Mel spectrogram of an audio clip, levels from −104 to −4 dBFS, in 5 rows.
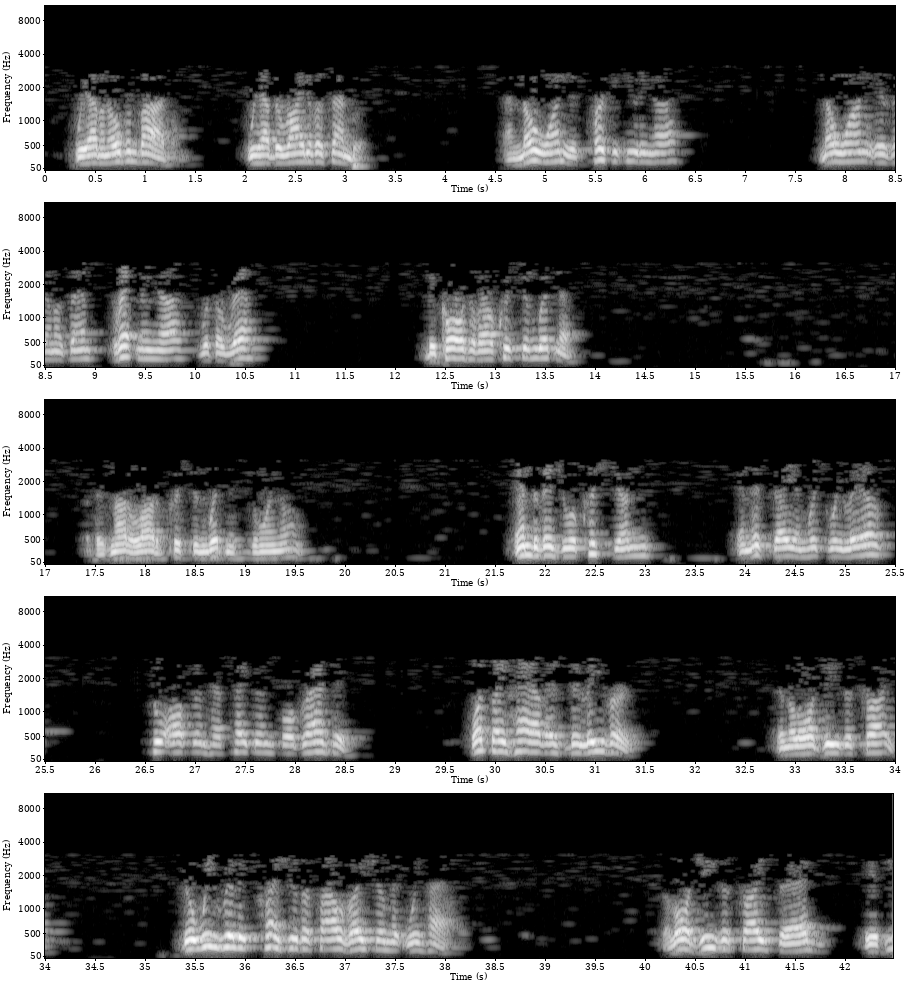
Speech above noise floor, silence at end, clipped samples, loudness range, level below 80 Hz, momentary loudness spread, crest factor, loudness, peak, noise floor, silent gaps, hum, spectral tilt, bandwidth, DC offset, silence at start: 67 dB; 0 s; under 0.1%; 6 LU; -64 dBFS; 11 LU; 20 dB; -20 LUFS; -2 dBFS; -86 dBFS; 4.23-4.32 s, 7.08-7.12 s, 7.40-7.49 s, 11.96-12.03 s, 26.27-26.34 s, 28.83-28.90 s; none; -13.5 dB/octave; 3 kHz; under 0.1%; 0.3 s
